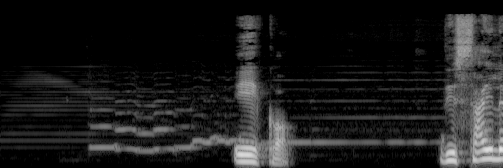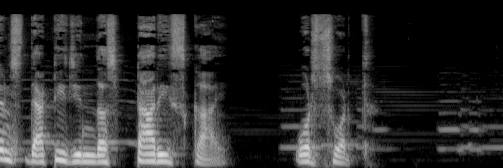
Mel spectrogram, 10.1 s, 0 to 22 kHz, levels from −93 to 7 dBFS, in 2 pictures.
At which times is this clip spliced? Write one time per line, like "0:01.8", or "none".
none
